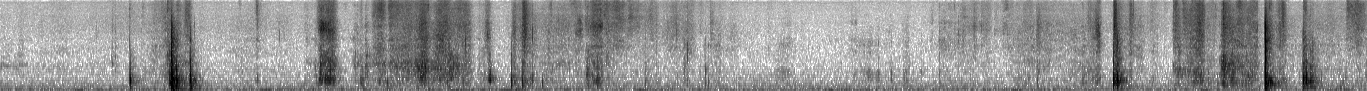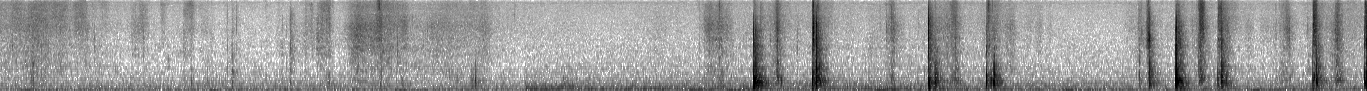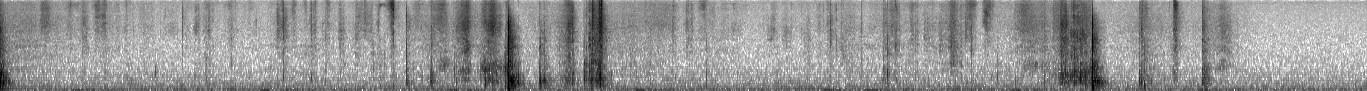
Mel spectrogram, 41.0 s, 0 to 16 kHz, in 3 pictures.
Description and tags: lino 05d summershoes onoff
Putting summer shoes on/off on linoleum. Recorded with a ZOOM H2 in a basement of a house, normalized with Audacity.
step, footsteps, steps, footstep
